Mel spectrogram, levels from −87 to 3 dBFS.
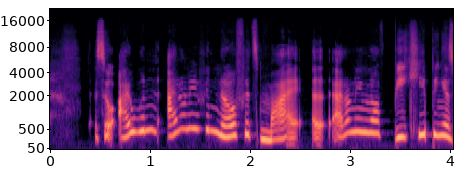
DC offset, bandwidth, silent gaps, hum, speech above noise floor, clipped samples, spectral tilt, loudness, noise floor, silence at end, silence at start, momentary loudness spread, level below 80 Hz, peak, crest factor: under 0.1%; 15.5 kHz; none; none; 19 dB; under 0.1%; -4.5 dB/octave; -21 LUFS; -39 dBFS; 0 s; 0.45 s; 6 LU; -72 dBFS; -2 dBFS; 18 dB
